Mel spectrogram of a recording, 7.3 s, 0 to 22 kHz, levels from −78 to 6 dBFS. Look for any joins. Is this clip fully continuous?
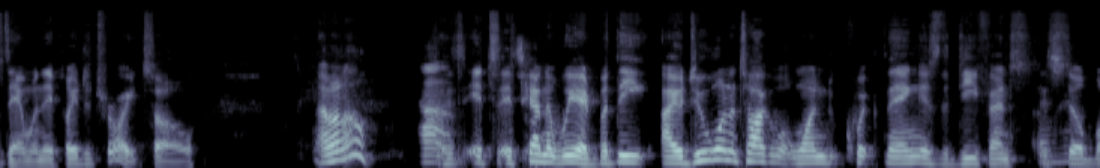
yes; 0 cuts

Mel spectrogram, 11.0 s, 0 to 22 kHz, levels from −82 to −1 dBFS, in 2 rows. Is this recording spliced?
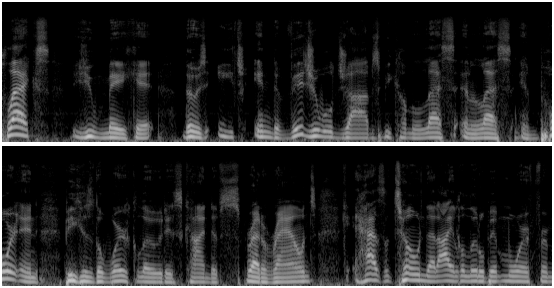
yes; 2 cuts; at 8.9 s, 10.0 s

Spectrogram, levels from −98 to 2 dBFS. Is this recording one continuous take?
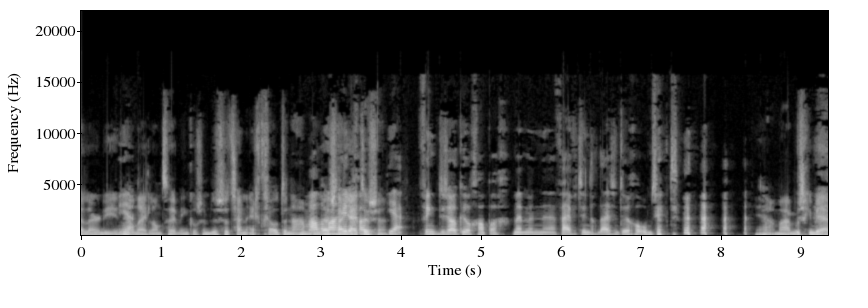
yes; 0 cuts

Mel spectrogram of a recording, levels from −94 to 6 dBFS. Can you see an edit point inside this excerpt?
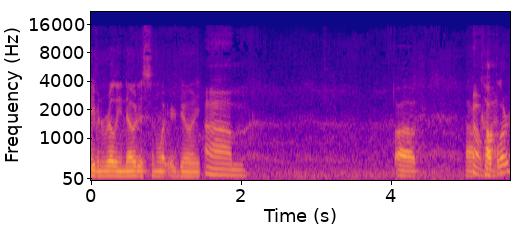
yes; 2 cuts; at 1.4 s, 4.0 s

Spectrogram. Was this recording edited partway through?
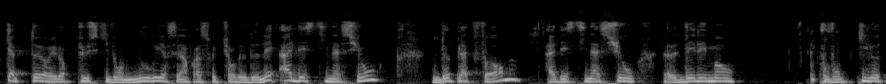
no; 0 cuts

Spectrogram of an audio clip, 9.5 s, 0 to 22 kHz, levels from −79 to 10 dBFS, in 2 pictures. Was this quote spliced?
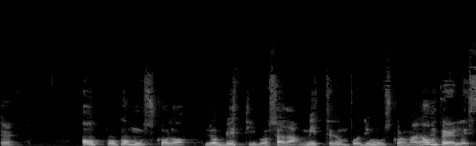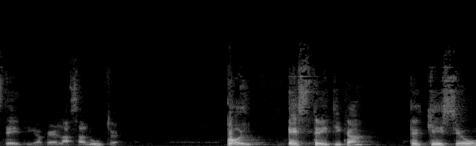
yes; 2 cuts; at 2.0 s, 6.9 s

